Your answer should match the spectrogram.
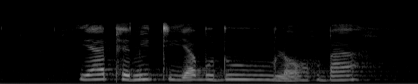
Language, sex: Southern Sotho, female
